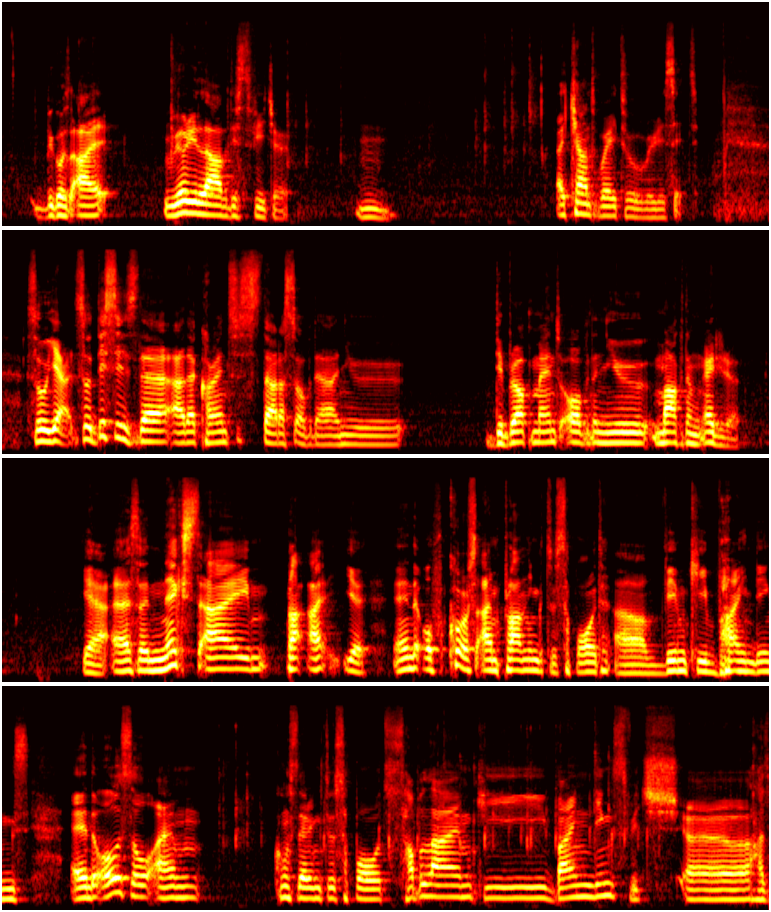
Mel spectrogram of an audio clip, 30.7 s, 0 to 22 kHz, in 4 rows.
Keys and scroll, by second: 0.6 Up, 1.5 alt+Right, 2.0 super+Right, 2.3 super+Left, 2.6 super+Up, 3.9 Right, 4.8 Down, 25.1 ctrl+shift+super+m, 26.0 super+t, 26.3-30.6 typing.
